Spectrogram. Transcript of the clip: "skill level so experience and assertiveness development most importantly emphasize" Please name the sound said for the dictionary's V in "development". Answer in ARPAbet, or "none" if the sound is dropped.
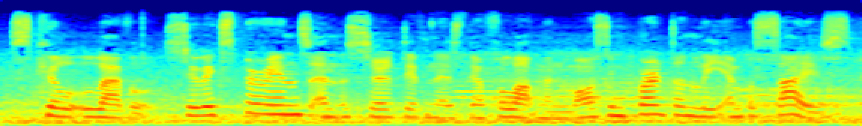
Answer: F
